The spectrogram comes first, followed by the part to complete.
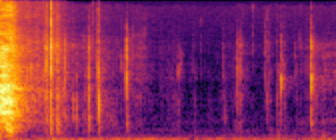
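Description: Plastic food packaging crinkling, with a few faint light clicks, as packaged foods are handled in a stocked cupboard.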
